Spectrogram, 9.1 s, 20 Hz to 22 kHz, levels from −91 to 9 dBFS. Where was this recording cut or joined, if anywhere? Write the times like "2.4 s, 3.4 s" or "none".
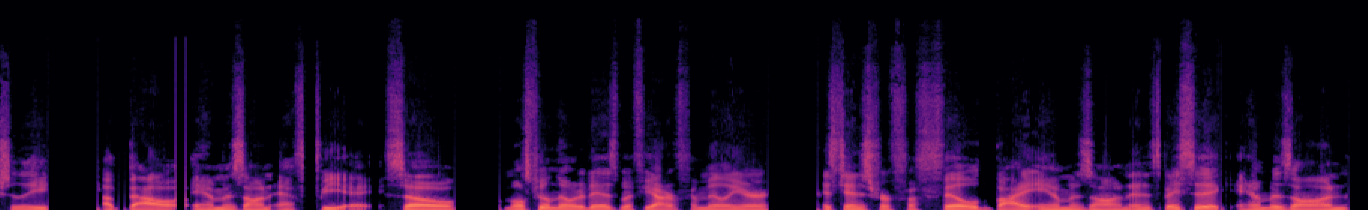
none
